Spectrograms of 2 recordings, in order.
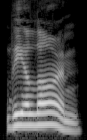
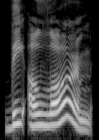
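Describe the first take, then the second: First: Said in the usual way. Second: Loud, slow, fed-up shout; wife finally shouting the answer. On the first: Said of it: "she said". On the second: A narrator's reading. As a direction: shout it back at him. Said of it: "she shouted".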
